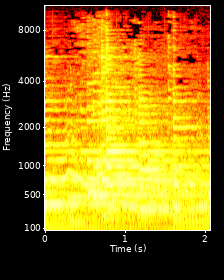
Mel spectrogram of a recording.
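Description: Instrumental background music of plucked strings, with notes changing every fraction of a second over a steady low tone.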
